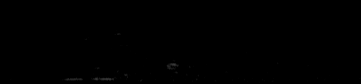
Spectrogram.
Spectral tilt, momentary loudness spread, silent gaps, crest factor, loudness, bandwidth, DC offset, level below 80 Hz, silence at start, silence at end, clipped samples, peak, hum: -2 dB/octave; 6 LU; none; 18 dB; -65 LUFS; 9 kHz; under 0.1%; under -90 dBFS; 0.05 s; 0 s; under 0.1%; -50 dBFS; none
